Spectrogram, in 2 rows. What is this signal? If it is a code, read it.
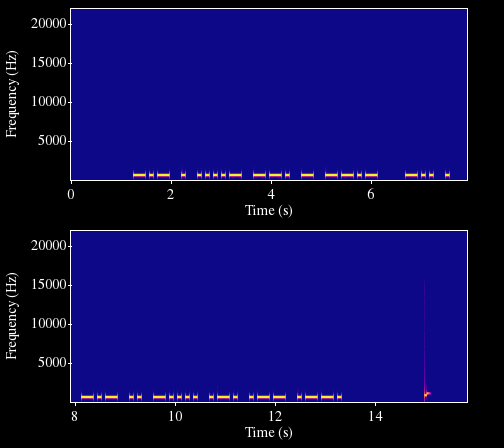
Morse code, heard as a keyed tone, about 15 wpm, 700 Hz. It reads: KE4GTQ DE KI6RWP
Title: USA Callsign DE Callsign - 6 Characters - 15wpm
